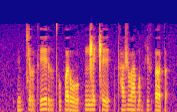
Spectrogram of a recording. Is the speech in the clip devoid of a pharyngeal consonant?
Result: yes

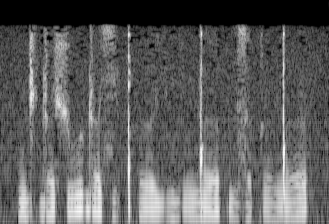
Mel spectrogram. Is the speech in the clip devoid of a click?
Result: no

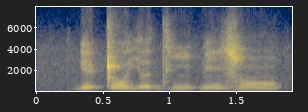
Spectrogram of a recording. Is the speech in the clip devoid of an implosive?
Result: no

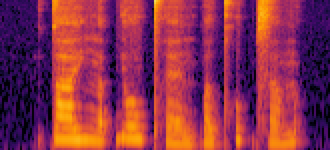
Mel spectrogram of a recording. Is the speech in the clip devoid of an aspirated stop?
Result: no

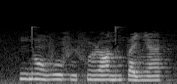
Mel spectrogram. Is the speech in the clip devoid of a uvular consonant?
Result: yes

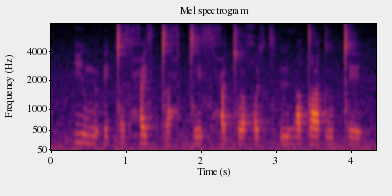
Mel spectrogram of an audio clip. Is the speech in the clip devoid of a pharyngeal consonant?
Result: no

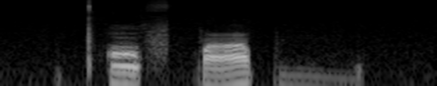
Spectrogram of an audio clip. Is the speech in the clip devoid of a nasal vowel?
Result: no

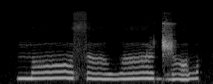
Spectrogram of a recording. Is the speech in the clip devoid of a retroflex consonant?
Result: no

